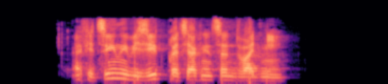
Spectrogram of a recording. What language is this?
Belarusian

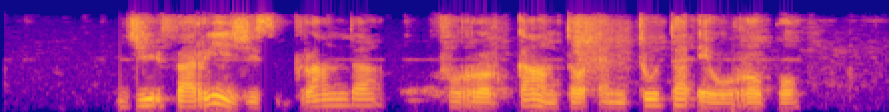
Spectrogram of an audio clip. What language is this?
Esperanto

